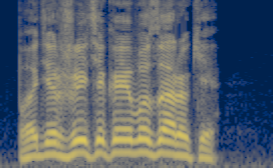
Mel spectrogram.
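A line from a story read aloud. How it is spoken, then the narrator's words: Demanding. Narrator (Russian): требовательным тоном произнес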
